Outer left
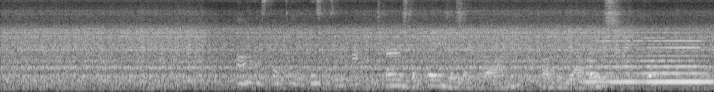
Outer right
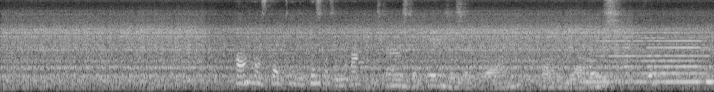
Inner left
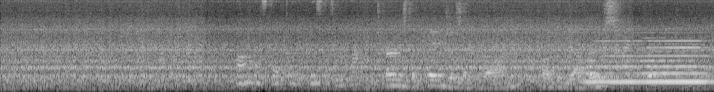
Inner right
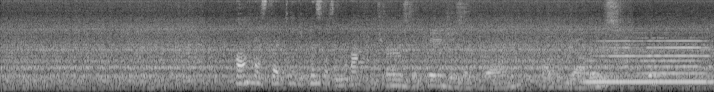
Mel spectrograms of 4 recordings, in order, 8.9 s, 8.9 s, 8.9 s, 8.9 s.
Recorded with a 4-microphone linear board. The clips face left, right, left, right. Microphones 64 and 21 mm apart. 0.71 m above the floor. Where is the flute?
25° left (ahead or behind), 3 m.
